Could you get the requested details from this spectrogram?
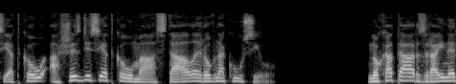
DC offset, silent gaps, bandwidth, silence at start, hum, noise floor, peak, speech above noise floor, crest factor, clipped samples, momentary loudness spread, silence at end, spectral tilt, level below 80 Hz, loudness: under 0.1%; 2.87-3.58 s; 12 kHz; 0 s; none; under -90 dBFS; -6 dBFS; over 70 dB; 16 dB; under 0.1%; 6 LU; 0 s; -5 dB/octave; -60 dBFS; -21 LUFS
